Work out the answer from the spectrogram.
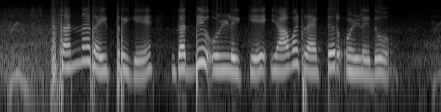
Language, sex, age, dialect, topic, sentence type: Kannada, female, 46-50, Coastal/Dakshin, agriculture, question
